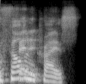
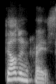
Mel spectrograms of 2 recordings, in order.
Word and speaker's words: Feldenkrais: I'm always bad at like pronouncing Feldenkrist method. – Oh, Feldenkrais. Feldenkrais.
